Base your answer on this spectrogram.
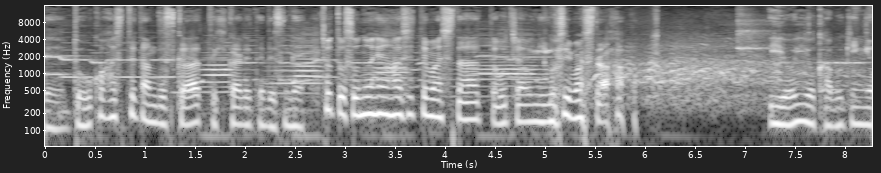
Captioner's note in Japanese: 笑い声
